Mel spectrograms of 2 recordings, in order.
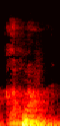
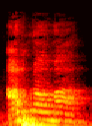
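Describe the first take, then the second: First: Loud, lower-pitched second summons; repeated call. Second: Loud, drawn-out summons; calling out. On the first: God calling Abraham a second time, lower firm call. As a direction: call the name lower and shorter, still loud. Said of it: "두 번 부르십니다". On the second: God calling Abraham to stop him, loud drawn-out call. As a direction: call the name loudly, stretching it slowly. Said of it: "뭐라고 부르세요?". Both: Acted.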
